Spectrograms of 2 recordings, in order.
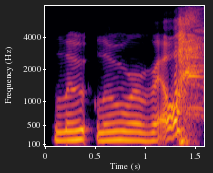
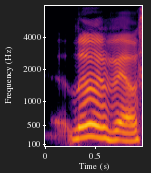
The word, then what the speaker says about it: Louisville: Louisville. Someone told me say it like you have marbles in your mouth.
